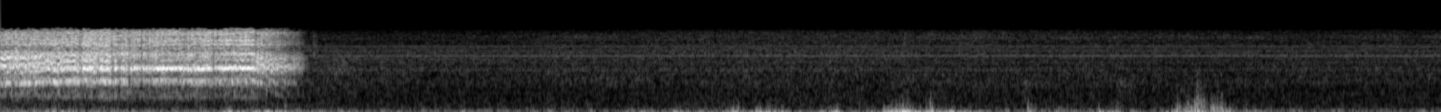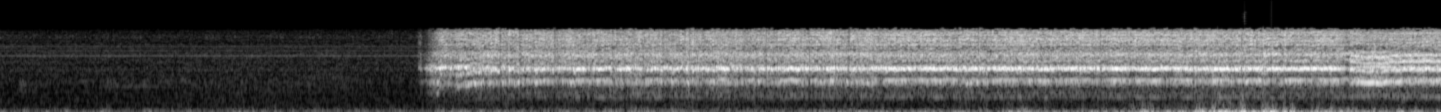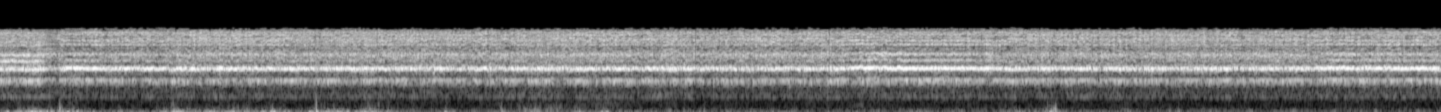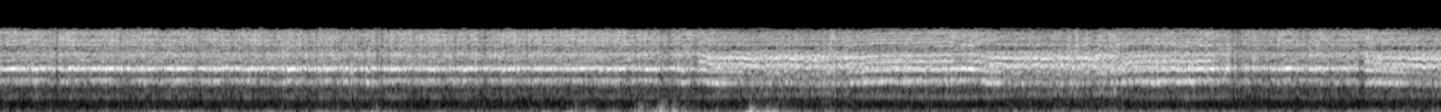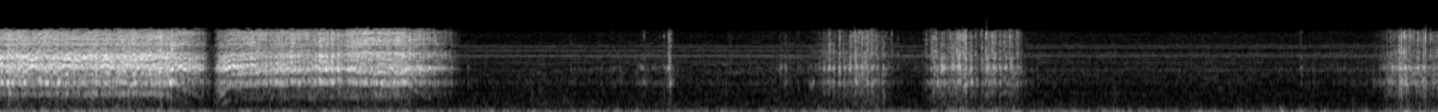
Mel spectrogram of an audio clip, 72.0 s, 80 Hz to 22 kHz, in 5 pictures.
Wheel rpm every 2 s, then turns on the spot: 160, 70, 0, 0, 0, 0, 0, 0, 0, 80, 160, 160, 160, 160, 160, 160, 160, 160, 160, 160, 160, 160, 160, 160, 160, 160, 160, 160, 160, 140, 120, 10, 10, 20, 0, 10.
66-68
